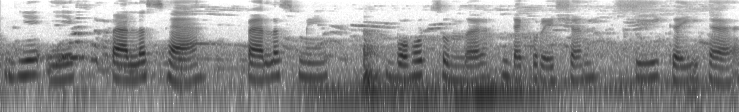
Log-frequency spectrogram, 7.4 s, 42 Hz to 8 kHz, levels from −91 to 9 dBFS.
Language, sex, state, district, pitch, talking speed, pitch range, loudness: Hindi, female, Punjab, Pathankot, 190 Hz, 95 wpm, 165-215 Hz, -17 LUFS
